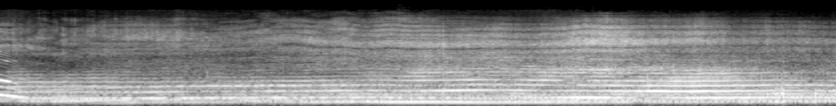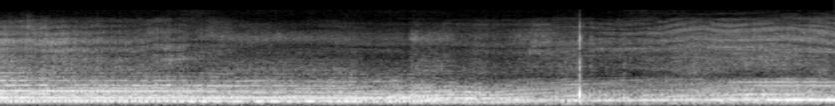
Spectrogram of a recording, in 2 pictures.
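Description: Small race cars including a Honda Civic, a Volkswagen and a Dodge Neon running a six-lap heat, engines droning and shifting pitch as they pass at a distance, steady and without talk.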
